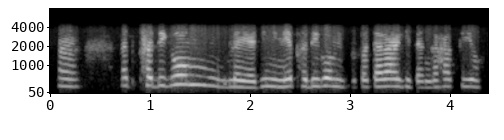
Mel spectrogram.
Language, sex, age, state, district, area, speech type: Manipuri, female, 18-30, Manipur, Imphal West, rural, conversation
